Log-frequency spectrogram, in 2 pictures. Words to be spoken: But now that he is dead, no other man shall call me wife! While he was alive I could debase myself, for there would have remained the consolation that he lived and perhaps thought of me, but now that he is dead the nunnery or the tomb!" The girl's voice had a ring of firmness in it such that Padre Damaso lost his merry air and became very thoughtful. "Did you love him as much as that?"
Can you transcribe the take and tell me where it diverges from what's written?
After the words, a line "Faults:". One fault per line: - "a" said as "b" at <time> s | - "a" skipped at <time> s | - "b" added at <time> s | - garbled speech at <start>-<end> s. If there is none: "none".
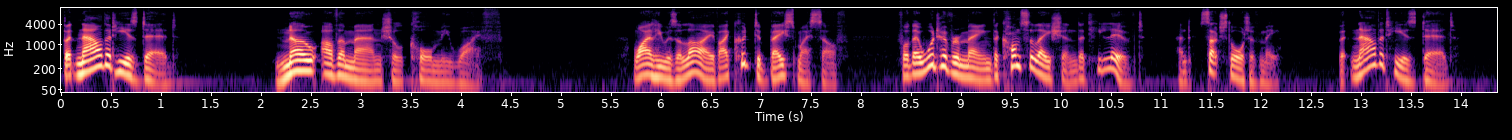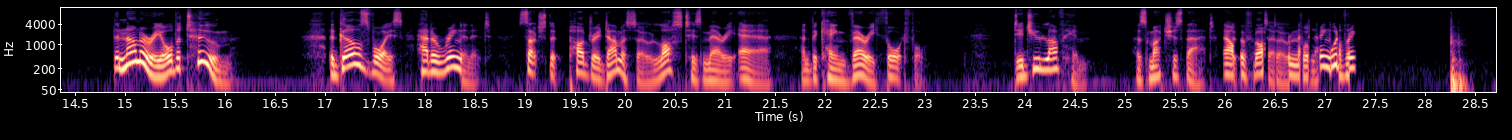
But now that he is dead, no other man shall call me wife! While he was alive I could debase myself, for there would have remained the consolation that he lived and such thought of me, but now that he is dead the nunnery or the tomb!" The girl's voice had a ring in it such that Padre Damaso lost his merry air and became very thoughtful. "Did you love him as much as that?" [garbled]
Faults:
- "perhaps" said as "such" at 11.4 s
- "of firmness" skipped at 18.4 s
- garbled speech at 26.0-27.3 s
